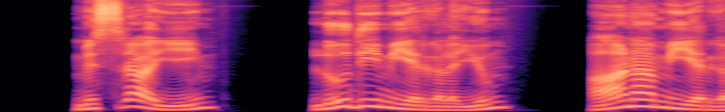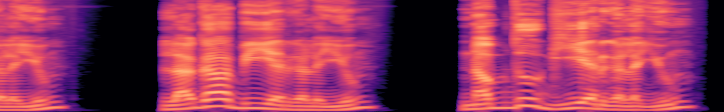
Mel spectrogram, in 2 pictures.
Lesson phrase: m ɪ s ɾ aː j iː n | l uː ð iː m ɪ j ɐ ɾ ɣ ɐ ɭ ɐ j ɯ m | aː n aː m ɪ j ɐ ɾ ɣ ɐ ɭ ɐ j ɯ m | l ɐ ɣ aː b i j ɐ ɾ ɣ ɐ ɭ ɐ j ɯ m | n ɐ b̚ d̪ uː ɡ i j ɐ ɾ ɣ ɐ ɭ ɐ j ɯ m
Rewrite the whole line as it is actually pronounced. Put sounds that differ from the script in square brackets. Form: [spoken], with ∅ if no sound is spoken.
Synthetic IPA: m ɪ s ɾ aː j iː [m] | l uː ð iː m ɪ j ɐ ɾ ɣ ɐ ɭ ɐ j ɯ m | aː n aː m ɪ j ɐ ɾ ɣ ɐ ɭ ɐ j ɯ m | l ɐ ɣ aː b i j ɐ ɾ ɣ ɐ ɭ ɐ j ɯ m | n ɐ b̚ d̪ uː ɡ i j ɐ ɾ ɣ ɐ ɭ ɐ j ɯ m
